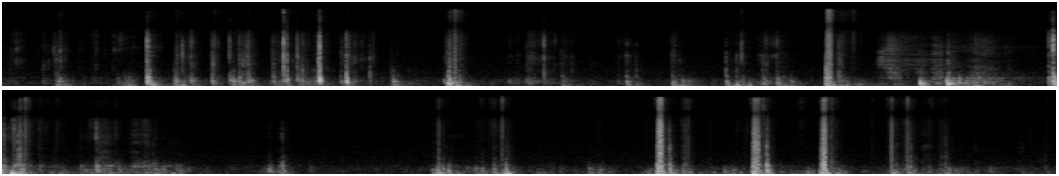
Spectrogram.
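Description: Handling noise on a phone's microphone: irregular taps, knocks and small thumps, with a short stretch of rustling about nine seconds in and a lull a little after the middle.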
